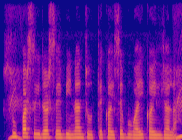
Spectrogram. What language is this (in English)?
Bhojpuri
